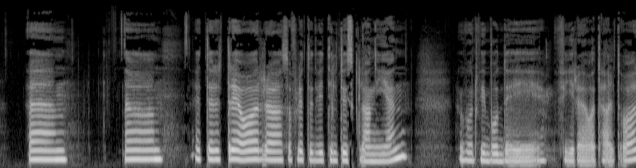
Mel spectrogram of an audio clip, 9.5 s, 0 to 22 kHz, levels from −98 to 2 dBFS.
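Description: Across the whole recording the speech carries plainly audible coding damage, most likely from MP3 compression. Nothing is present above 18.8 kHz, where the encoder has cut the treble to save bits, and the damage level fits a 64 kbps encode. With so few bits, weak frequency lines are dropped and reinstated from frame to frame. That gives the sound a watery, swirling texture, with metallic chirping on sibilants and softened attacks.

Pre-echo appears at 3.09, 3.41, 4.61, 5.10 and 8.97 s. At each point a short hiss runs ahead of a sharp onset, spread over 12, 18, 13, 14 and 12 ms respectively. The codec spreads its quantisation noise evenly across a transform block. When an attack lands late in that block, noise sized for the loud part also fills the quiet moment just before it. The onset therefore sounds smeared rather than crisp.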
